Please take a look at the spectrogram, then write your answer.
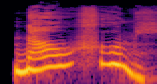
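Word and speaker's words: Naofumi: Mister Naumi. Her pronunciation was impressive.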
